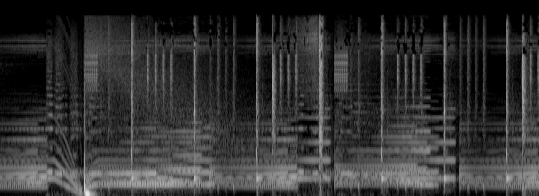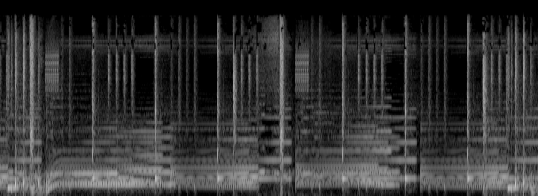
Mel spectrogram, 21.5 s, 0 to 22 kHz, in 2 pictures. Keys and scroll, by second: 0.2-2.9 typing, 4.4 k, 12.0 k, 14.9 m, 19.0 m.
